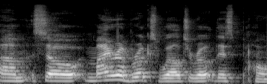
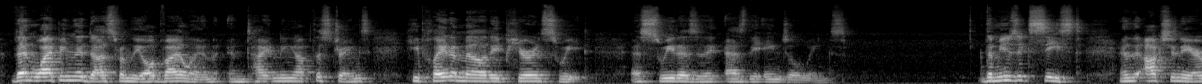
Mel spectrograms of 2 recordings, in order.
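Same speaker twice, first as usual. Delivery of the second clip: ordinary delivery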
